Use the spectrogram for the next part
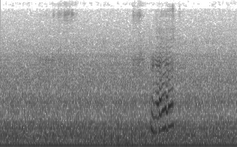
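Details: One brief, quavering, wavy yowl near the end from Harley, a feral she-cat in heat, calling for hours during her first cycle; otherwise only a low constant hum.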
